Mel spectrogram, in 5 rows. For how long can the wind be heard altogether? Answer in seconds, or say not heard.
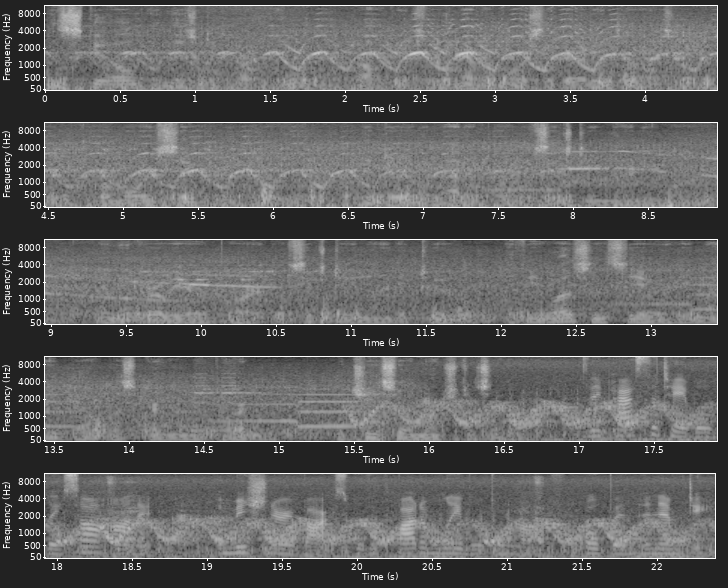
22 s.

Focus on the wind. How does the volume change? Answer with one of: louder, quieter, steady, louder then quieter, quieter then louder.
quieter.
